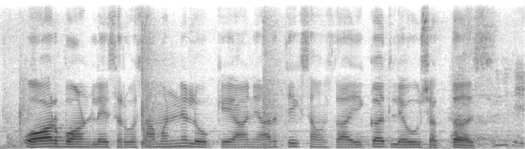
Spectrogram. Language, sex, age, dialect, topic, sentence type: Marathi, male, 25-30, Northern Konkan, banking, statement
